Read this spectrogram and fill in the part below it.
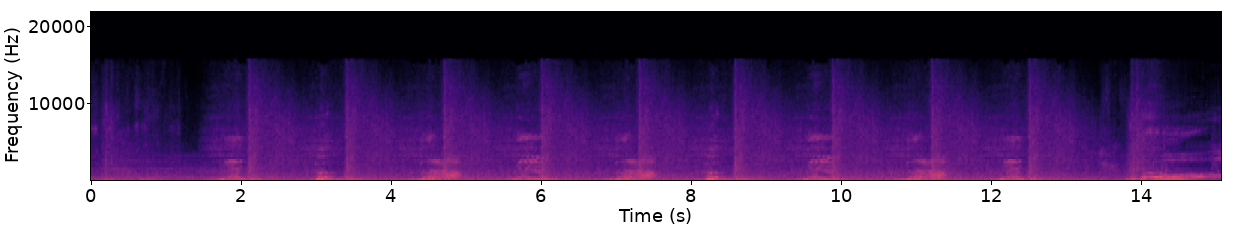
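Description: Bursts of magic boom and crackle again and again.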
